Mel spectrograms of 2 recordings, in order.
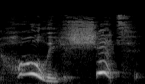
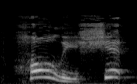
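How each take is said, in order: First: Slow, much higher disbelieving shout; slow, high, shouted holy shit. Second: Drawn-out, slow disbelief; slow, stunned holy shit. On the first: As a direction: scream it at the screen. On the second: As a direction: let it sink in slowly. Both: Real, not acted. Reacting to the clip.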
